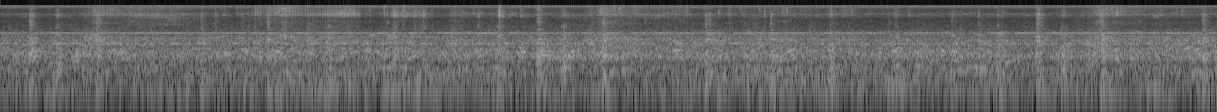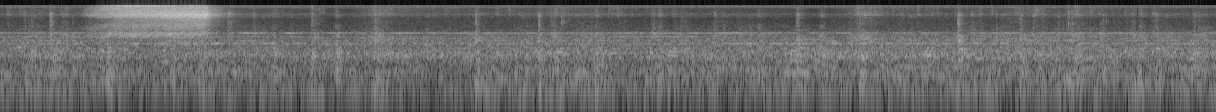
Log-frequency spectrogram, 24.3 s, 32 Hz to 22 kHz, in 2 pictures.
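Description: Passenger coaches of an express train pulling out of the station and rolling past, wheels rumbling steadily on the rails with a run of clicks over the rail joints and a faint high whine. A short hiss about 13 seconds in.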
